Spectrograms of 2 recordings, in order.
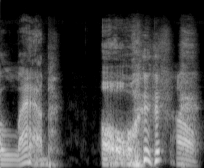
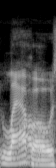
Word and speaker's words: Labo: Well, it's a lab. Oh. So Labo. I just sound like in the dumbest. In what universe did you think that it was pronounced? Because Labo sounds like get some tacos and.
